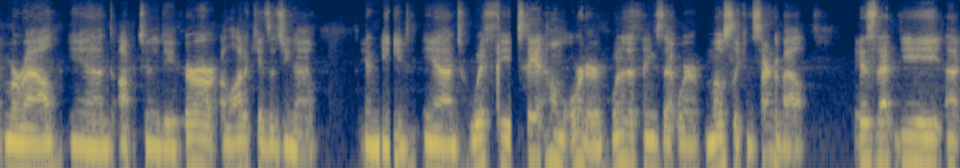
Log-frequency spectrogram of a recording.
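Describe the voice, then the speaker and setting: A man's voice: medium pitch, pushed and bright, breathy edge, rough recording. A man giving earnest, conversational interview answers as a charity representative, with somewhat hesitant phrasing.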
